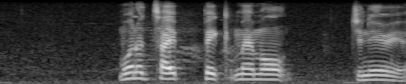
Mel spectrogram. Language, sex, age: English, male, 18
